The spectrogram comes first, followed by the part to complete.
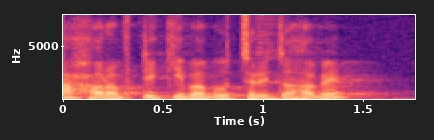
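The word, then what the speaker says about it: ح: হা হরফটি কিভাবে উচ্চারিত হবে? হা হরফটি উচ্চারিত হবে কণ্ঠনালীর মধ্যখান হতে।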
